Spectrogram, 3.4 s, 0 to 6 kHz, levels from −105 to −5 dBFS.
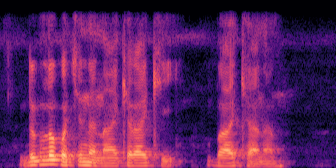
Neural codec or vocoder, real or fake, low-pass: autoencoder, 48 kHz, 128 numbers a frame, DAC-VAE, trained on Japanese speech; fake; 5.4 kHz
